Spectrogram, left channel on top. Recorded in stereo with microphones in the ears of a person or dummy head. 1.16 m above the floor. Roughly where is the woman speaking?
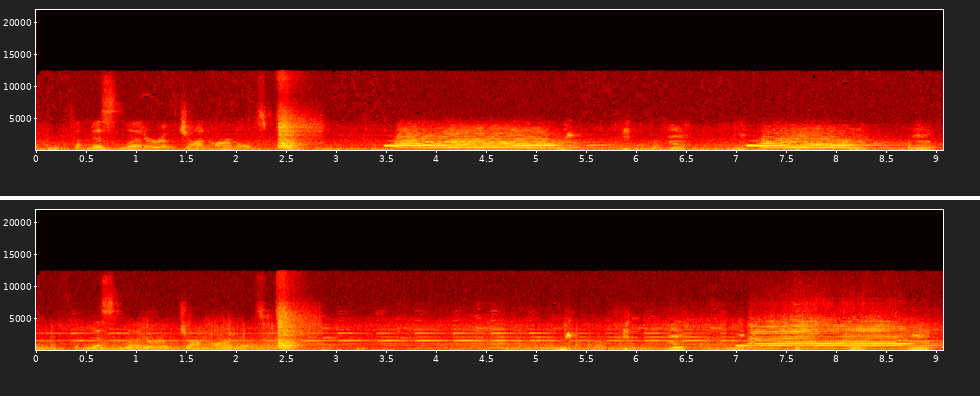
Right.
